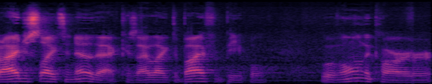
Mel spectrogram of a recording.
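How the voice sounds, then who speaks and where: Fairly even intonation marks a man speaking at a fairly low pitch. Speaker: licensed used car dealer. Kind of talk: casual talk to camera. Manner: somewhat monotone.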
